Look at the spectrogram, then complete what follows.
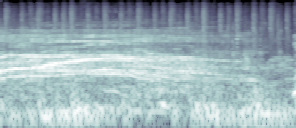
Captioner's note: audience exclaiming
